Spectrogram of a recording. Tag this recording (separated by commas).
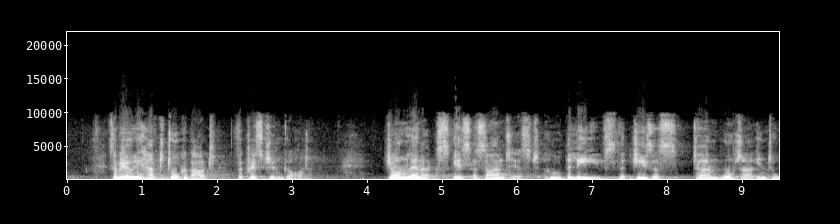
Speech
